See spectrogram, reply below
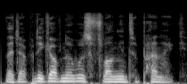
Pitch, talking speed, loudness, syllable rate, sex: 125 Hz, 225 wpm, -15 LUFS, 7.1 syllables/s, male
